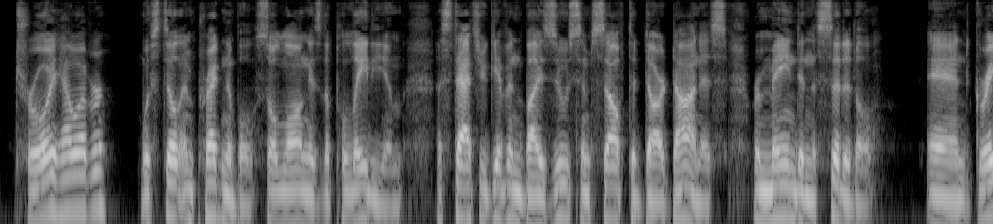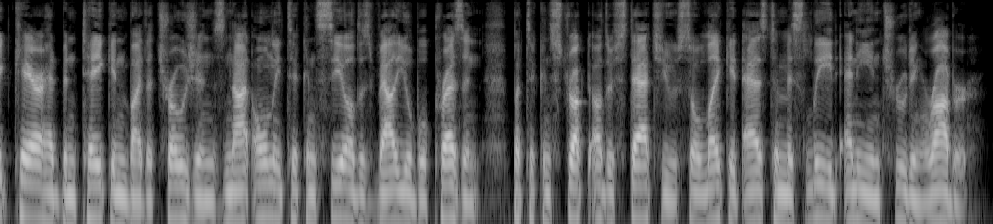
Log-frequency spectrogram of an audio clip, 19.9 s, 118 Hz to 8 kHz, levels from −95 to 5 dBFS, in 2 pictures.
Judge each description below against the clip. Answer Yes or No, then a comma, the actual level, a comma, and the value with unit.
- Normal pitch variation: Yes, average, 3.3 semitones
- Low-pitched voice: Yes, low, 110 Hz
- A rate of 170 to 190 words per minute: No, average, 155 wpm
